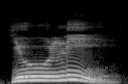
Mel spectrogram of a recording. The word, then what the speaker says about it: Juli: pakai iye bacanya yeya Yuli bukan Juli tapi Yuli Alkes ini sama kayak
